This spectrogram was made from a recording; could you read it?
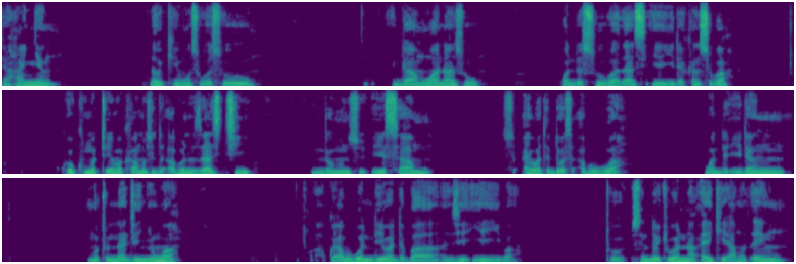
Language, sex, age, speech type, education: Hausa, male, 30-45, spontaneous, tertiary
